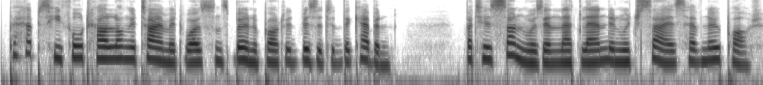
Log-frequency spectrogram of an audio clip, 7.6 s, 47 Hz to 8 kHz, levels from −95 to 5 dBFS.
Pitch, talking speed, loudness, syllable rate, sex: 205 Hz, 220 wpm, -18 LUFS, 5.4 syllables/s, female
